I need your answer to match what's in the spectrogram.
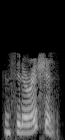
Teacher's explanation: consideration 重音放在倒数第二个音节上，单词就读作 consideration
